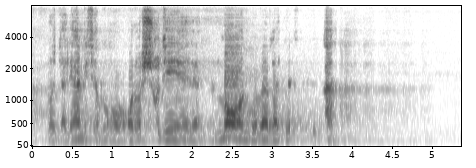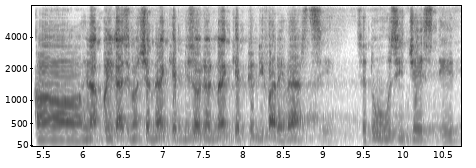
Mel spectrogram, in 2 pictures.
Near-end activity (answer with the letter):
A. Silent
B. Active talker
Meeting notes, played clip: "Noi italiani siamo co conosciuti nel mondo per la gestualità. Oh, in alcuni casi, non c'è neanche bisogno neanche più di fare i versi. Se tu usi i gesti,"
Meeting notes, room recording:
A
